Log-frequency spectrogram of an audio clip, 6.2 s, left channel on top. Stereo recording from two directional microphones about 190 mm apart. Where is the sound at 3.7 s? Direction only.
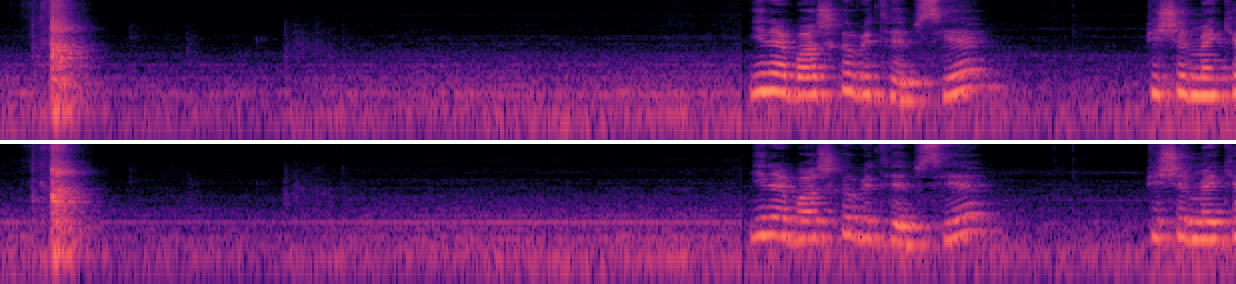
35° left (ahead or behind).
